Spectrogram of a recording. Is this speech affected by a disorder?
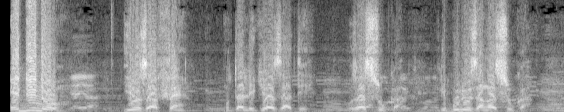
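No.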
